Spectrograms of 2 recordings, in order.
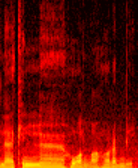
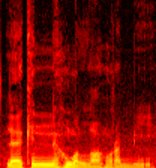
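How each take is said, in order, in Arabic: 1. الألف الأخيرة من لكنّ تُثبت، والحركة طويلة. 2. الألف الأخيرة من لكنّ تُحذف، والحركة قصيرة. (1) "بإثبات الألف في الوصل والوقف" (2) "هذا الألف يهمل بالوصل، فتكون هكذا"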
